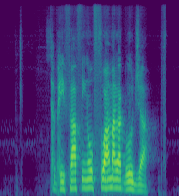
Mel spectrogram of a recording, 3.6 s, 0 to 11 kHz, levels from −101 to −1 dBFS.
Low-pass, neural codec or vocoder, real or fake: 9.9 kHz; codec, 16 kHz in and 24 kHz out, 0.6 kbps, FocalCodec, streaming, 2048 codes; fake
